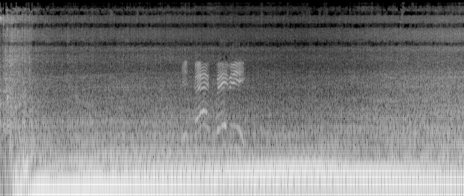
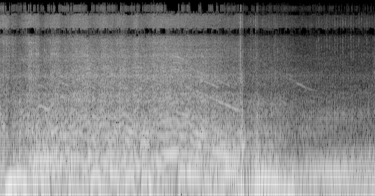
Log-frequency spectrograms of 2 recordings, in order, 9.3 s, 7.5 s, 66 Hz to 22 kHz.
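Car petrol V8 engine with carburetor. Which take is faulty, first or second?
second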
